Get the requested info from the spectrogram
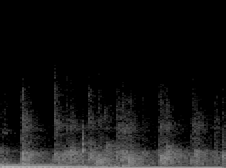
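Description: The band's last chord rings out through the electric guitar and bass amplifiers and slowly fades away at the end of the song, with a few faint clicks over it.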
